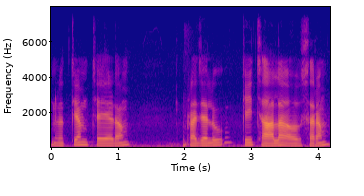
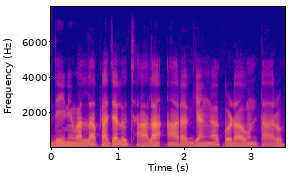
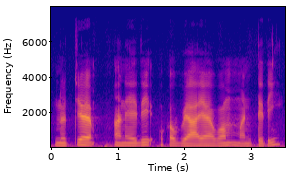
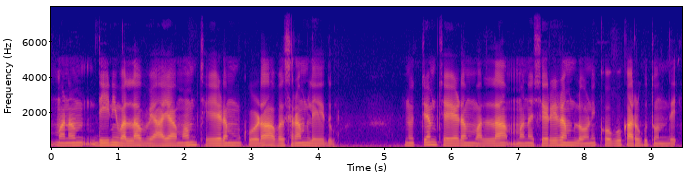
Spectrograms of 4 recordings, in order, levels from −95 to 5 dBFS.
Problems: background sounds at intervals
